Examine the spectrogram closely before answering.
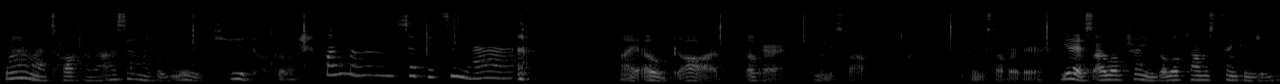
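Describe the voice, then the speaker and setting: A woman's voice: mid-range voice, gravelly, slight background noise. A young woman streaming a game, chatting casually and rambling off on sidetracks, often correcting herself and dropping into whispered asides.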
